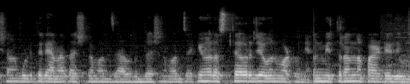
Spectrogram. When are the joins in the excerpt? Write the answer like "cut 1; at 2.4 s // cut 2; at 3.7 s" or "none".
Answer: cut 1; at 3.0 s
